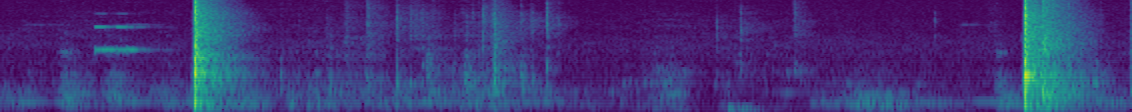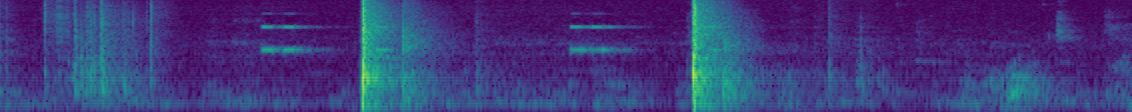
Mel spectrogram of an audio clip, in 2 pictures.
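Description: Foam dart blaster firing darts loaded from the back, four sharp clicking shots spaced a few seconds apart, close and fairly loud, with faint handling noises between.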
